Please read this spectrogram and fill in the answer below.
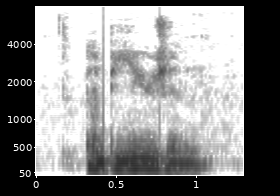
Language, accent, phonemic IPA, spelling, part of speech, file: English, Southern England, /əˈbjuː.ʒn̩/, abusion, noun, LL-Q1860 (eng)-abusion.wav
- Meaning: 1. Misuse, abuse; in particular, illegal behaviour; verbal, physical or sexual abuse 2. Deceit; abuse of the truth 3. Catachresis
